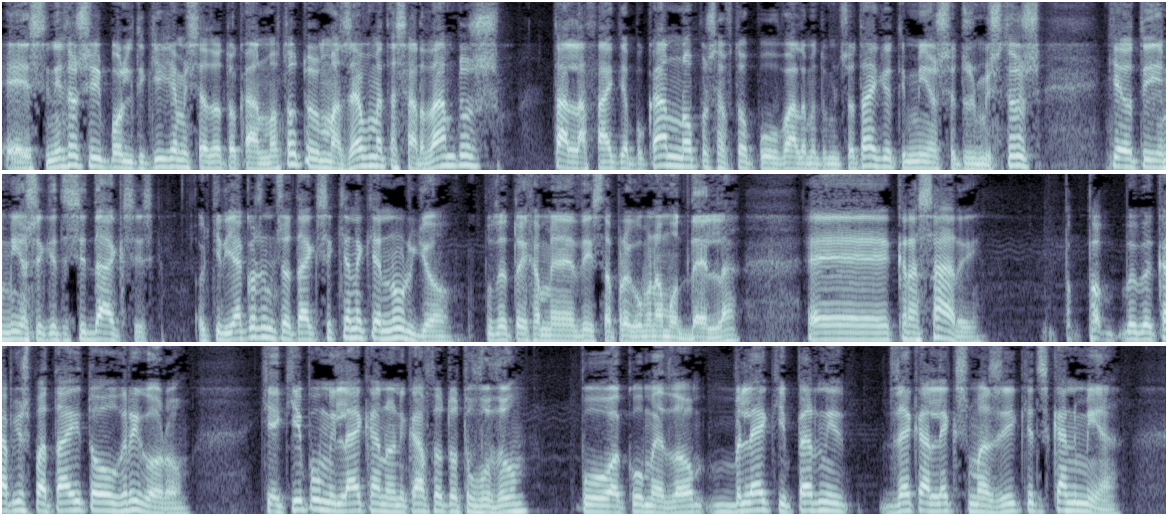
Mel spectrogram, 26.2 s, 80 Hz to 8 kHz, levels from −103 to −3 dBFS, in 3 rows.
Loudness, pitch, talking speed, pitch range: -17 LUFS, 125 Hz, 175 wpm, 110-140 Hz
